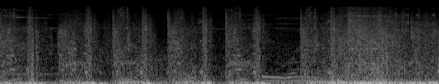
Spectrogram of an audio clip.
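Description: Magic spells crackle and strike in a fast, noisy fight.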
